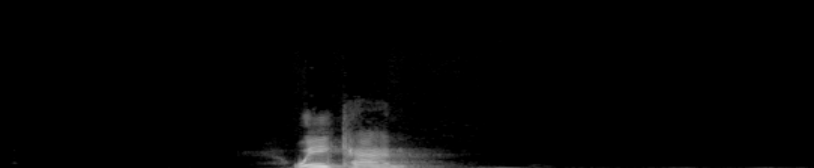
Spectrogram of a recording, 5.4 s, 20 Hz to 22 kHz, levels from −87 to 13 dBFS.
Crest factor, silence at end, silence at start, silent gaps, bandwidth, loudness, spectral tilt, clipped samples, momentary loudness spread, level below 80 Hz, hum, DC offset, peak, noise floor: 22 dB; 2.7 s; 1.95 s; none; 7.4 kHz; -16 LUFS; -6 dB/octave; under 0.1%; 18 LU; -66 dBFS; none; under 0.1%; -2 dBFS; -86 dBFS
